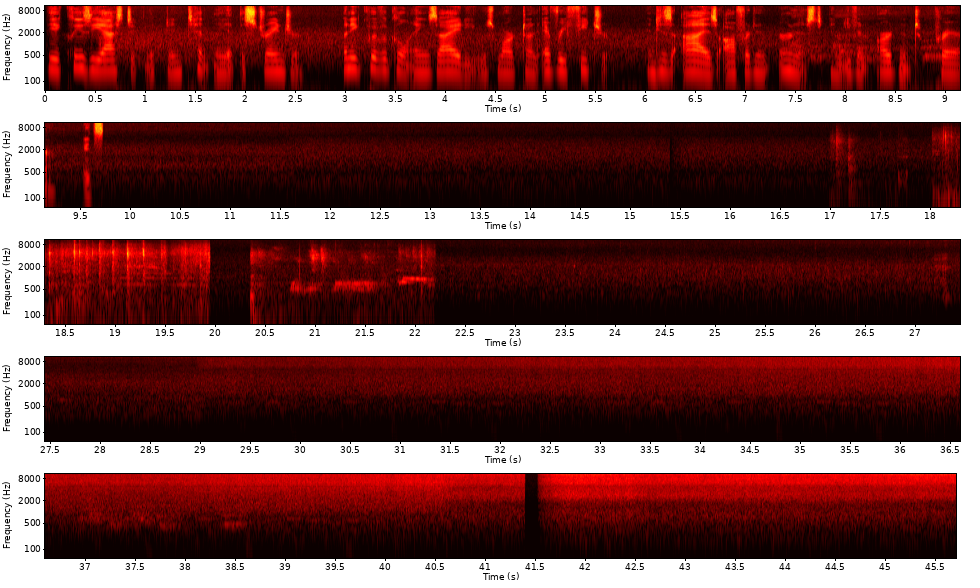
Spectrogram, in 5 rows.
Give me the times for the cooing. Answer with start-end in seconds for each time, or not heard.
16.9-22.2.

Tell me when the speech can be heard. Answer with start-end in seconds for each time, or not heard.
0.0-9.8.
